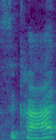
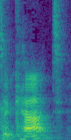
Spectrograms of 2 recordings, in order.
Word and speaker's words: Sukkot: This is pronounced, what would you say there? Sukkot? Sukkot, yeah. Sukkot, S-U-K-K-O-T, Sukkot beard oil.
